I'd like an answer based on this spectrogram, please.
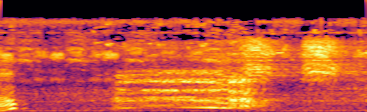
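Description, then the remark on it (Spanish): A tiger, Shere Khan, lets out a deep, rumbling roar that swells in the middle and trails off, loud, with a brief growl at the start. “¡Oh, no! ¡El infeliz de Shere Khan! ¡Ese simulacro de tigre!”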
